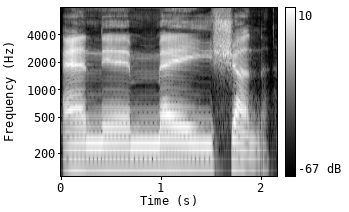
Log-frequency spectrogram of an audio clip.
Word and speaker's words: animation: I or n an animation now that's not wrong but if we say this really naturally this I comes the schah sound and so instead of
